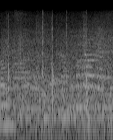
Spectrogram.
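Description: Indistinct background voices mixed with what sounds like music, with a few light knocks.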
